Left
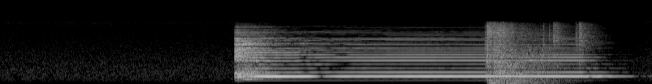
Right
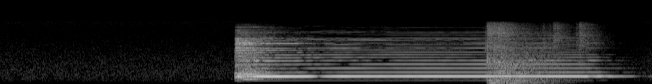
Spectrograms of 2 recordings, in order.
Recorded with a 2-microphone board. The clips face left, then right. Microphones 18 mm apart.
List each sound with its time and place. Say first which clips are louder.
2.3 s a violin: even; 70° left (ahead or behind), 3.5 m
4.8 s a gunshot: even; 50° left (ahead or behind), 1.0 m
